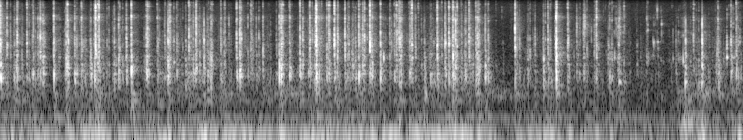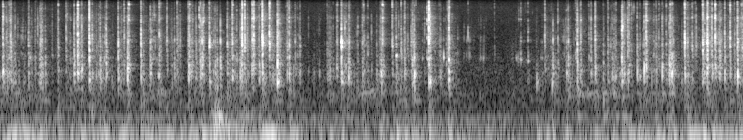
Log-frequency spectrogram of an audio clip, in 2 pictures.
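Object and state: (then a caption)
Plastic computer keyboard being typed on. A full-size black plastic keyboard with a silver plastic frame, resting on a wooden desk, is typed on rapidly with long manicured fingernails and fingertips. A steady stream of quick, dry plastic clicks and taps with a bright edge continues for the whole clip, with a few brief pauses and a low background hum.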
